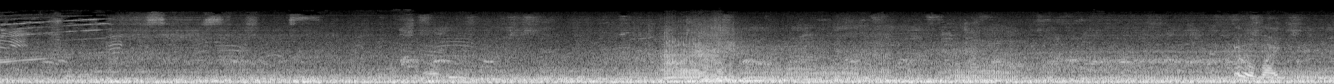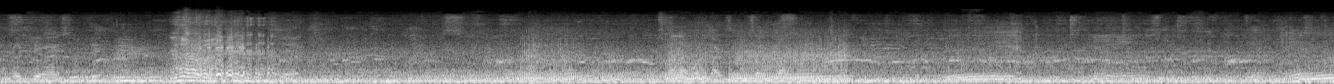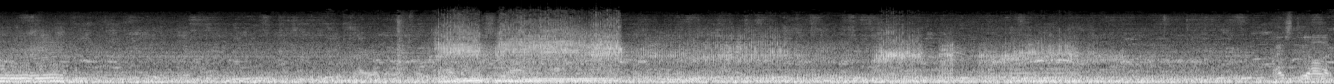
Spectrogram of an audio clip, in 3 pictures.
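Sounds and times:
truck engines idling: 0.0s - 40.0s.

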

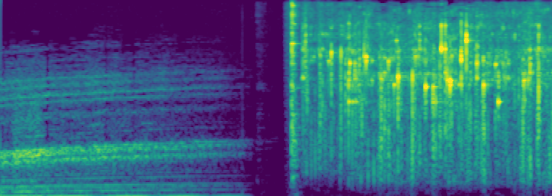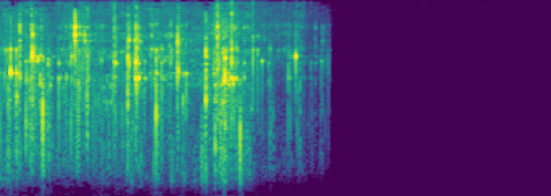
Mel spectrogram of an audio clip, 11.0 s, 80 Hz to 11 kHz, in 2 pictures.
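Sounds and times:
dominoes toppling clatter: 3.0s - 8.8s.

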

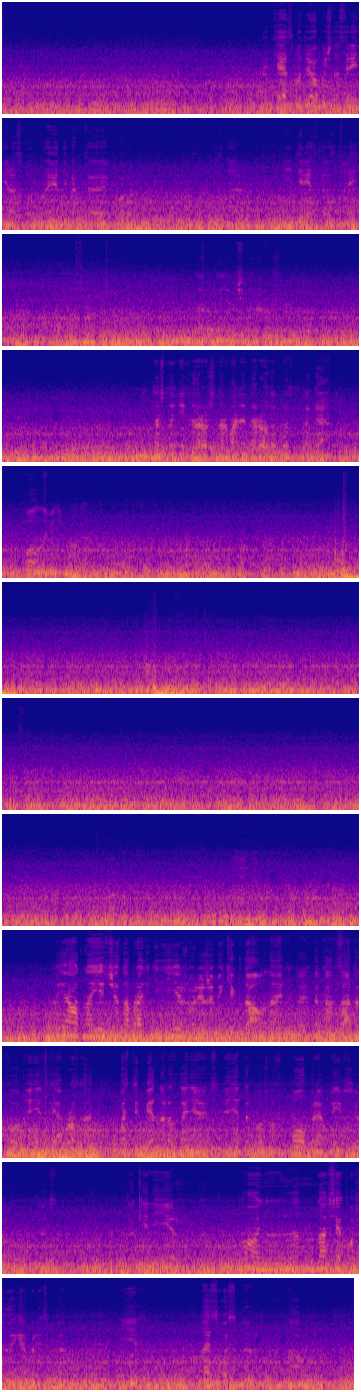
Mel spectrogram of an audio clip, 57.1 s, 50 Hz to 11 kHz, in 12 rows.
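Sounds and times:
diesel engine drone: 0.0s - 57.0s
road and tyre noise: 0.0s - 57.0s
short low thumps: 22.9s - 28.6s.

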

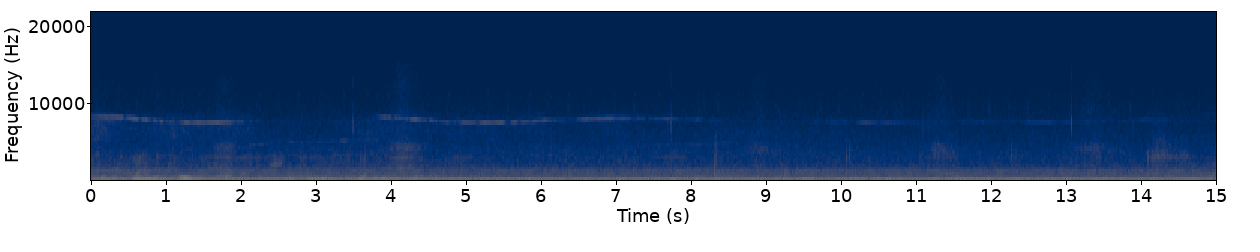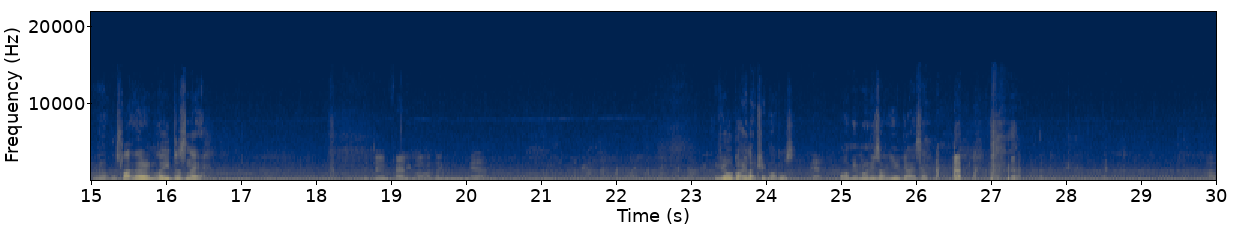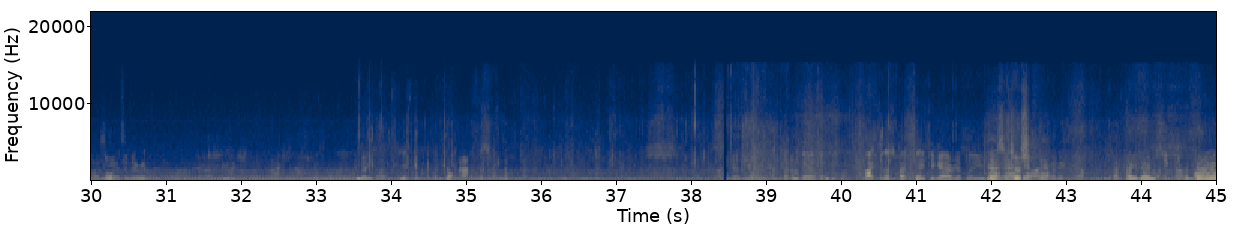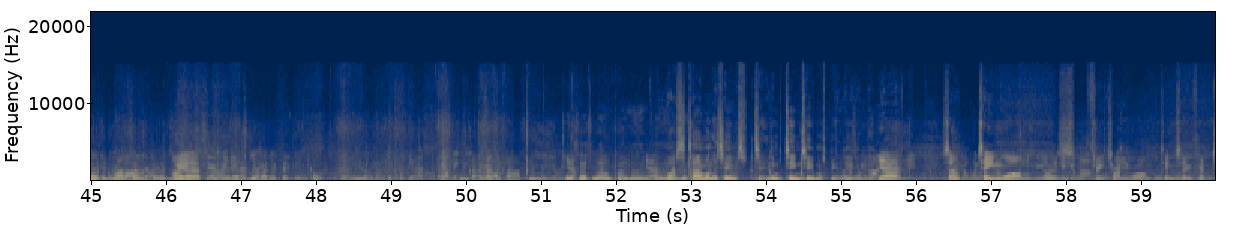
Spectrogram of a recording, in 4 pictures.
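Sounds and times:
faint voices: 0.0s - 26.2s, 27.8s - 59.9s
faint high whine: 0.0s - 53.2s
model airplane motor droning: 0.0s - 59.9s.

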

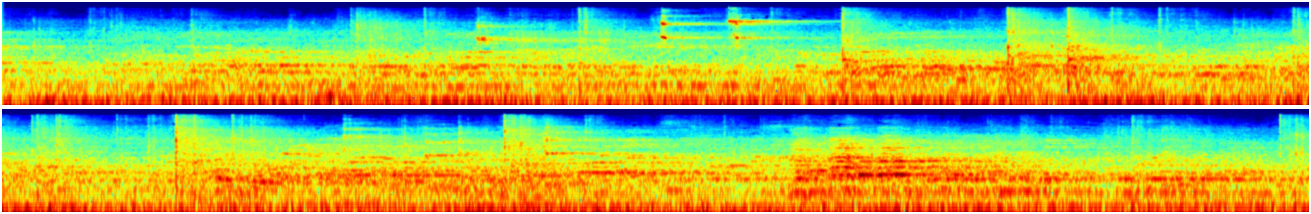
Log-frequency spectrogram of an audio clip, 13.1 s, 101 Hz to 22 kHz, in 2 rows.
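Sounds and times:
voices in a hall: 0.0s - 13.0s
shoes squeaking on court: 2.4s - 4.2s.

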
